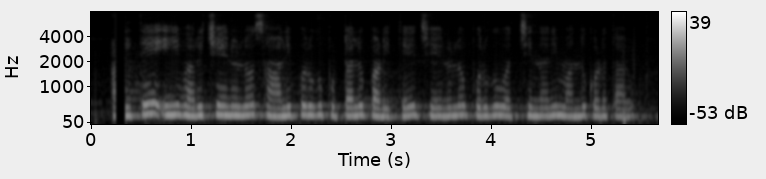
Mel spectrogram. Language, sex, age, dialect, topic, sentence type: Telugu, female, 25-30, Telangana, agriculture, statement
